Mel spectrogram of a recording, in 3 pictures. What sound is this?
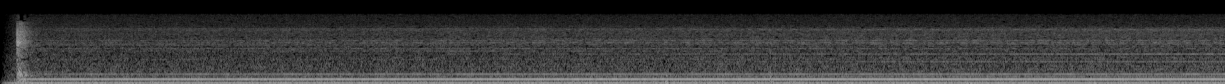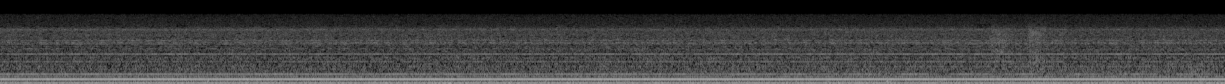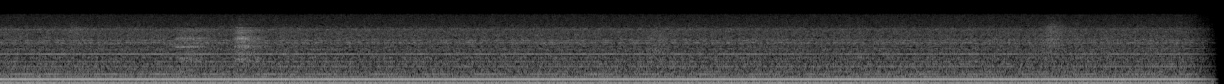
noisy ceiling fan
A noisy poorly grounded ceiling fan starting up recorded with DS-40 and edited in Wavosaur.
ceiling, fan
